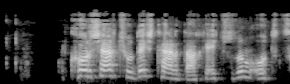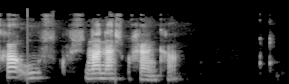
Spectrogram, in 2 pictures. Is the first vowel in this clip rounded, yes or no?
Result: yes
